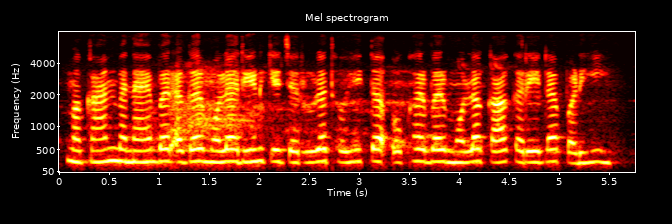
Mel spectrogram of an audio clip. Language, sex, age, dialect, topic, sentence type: Chhattisgarhi, female, 18-24, Western/Budati/Khatahi, banking, question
